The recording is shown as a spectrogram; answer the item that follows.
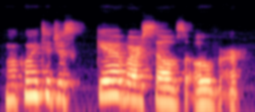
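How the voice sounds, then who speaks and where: Slow, soothing woman guiding meditation. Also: medium pitch, a little mellow, dull audio. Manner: soothing, unhurried, with long pauses. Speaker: meditation guide. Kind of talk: guided meditation.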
